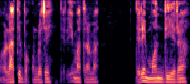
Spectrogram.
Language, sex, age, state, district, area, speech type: Nepali, male, 30-45, West Bengal, Kalimpong, rural, spontaneous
